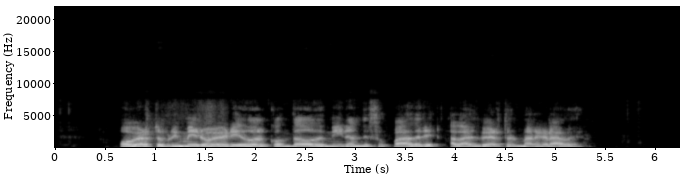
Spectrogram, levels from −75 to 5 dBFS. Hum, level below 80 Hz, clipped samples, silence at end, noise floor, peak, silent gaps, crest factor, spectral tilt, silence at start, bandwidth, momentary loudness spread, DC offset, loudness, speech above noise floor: none; -56 dBFS; under 0.1%; 0.95 s; -70 dBFS; -4 dBFS; none; 14 dB; -7 dB/octave; 0.65 s; 7.6 kHz; 6 LU; under 0.1%; -18 LUFS; 53 dB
